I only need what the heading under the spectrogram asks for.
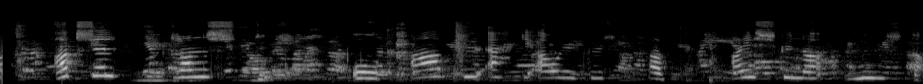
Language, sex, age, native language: Icelandic, male, 11, Icelandic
